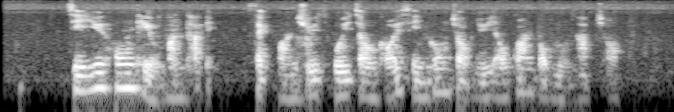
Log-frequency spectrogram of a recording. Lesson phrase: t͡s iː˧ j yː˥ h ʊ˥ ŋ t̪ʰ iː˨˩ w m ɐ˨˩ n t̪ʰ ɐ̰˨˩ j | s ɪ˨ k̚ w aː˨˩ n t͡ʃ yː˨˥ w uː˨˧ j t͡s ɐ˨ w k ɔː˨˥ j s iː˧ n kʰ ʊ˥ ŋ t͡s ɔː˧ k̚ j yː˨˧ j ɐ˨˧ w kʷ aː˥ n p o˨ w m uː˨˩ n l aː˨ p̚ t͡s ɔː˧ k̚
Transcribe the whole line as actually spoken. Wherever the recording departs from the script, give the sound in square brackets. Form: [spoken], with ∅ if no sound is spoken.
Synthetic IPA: t͡s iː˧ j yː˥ h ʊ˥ ŋ t̪ʰ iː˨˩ w m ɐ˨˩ n t̪ʰ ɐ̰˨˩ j | s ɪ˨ k̚ w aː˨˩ n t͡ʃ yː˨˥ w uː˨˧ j t͡s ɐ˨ w k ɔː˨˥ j s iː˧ n [k] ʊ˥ ŋ t͡s ɔː˧ k̚ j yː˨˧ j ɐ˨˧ w kʷ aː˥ n p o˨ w m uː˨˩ n l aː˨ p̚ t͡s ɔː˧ k̚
